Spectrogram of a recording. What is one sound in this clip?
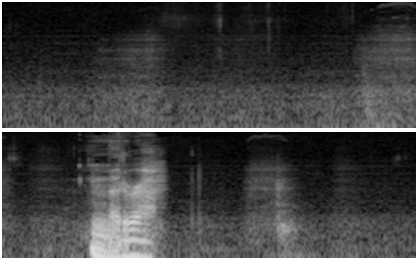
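A man speaks briefly and quietly into a microphone, close by.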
